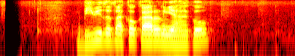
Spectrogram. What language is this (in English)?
Nepali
